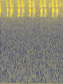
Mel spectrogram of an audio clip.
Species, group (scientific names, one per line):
Tettigonia viridissima
Orthoptera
